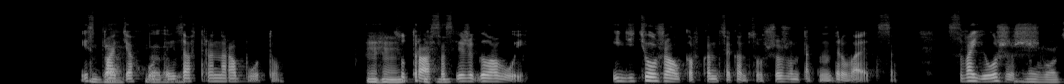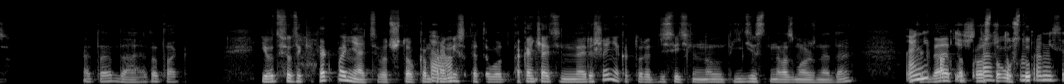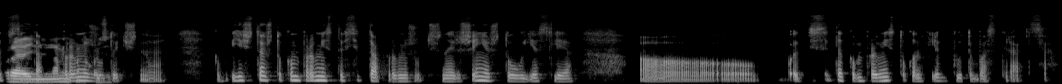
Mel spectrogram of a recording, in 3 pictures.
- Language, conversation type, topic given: Russian, unstructured, Что для тебя значит компромисс?
- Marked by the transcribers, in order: tapping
